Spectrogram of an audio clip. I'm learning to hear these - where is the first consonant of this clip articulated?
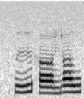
lips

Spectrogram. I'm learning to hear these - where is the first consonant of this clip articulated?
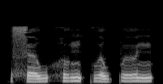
tongue tip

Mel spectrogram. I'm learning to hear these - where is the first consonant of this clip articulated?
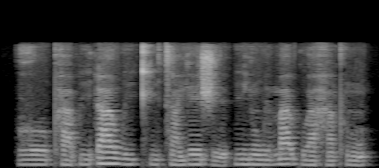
velum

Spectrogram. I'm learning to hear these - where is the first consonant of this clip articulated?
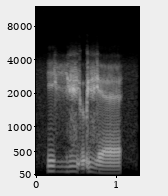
palate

